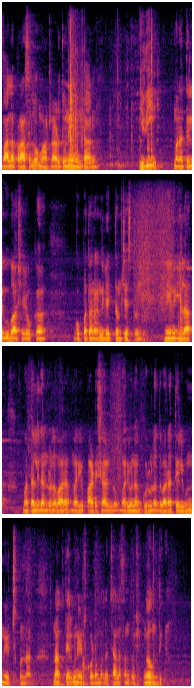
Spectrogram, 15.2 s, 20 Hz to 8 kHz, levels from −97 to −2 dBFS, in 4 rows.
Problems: none marked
